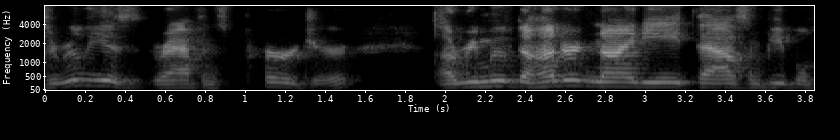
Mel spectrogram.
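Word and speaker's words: Raffensperger: show um but scumbag uh whose name is raffan's purger not burgers people mispronounced it really is raffins perger uh removed 198 000 people from the voter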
